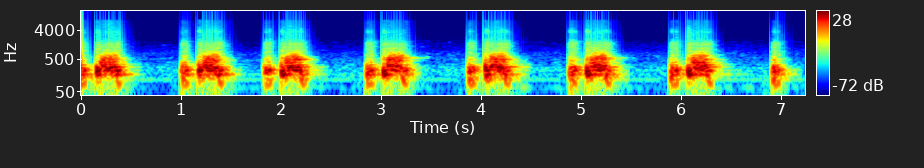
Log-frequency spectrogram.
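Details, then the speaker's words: Mitral valve prolapse: a midsystolic click followed by a late systolic murmur of mitral regurgitation. "ole se escucha un clic y posterior a ese clic en el soplo. Eso nos dice que es un prolapso."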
